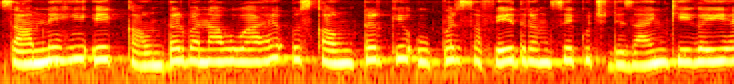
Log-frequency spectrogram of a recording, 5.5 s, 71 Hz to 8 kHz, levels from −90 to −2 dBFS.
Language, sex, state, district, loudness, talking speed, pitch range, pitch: Hindi, female, Uttar Pradesh, Lalitpur, -13 LUFS, 205 wpm, 240-275 Hz, 255 Hz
